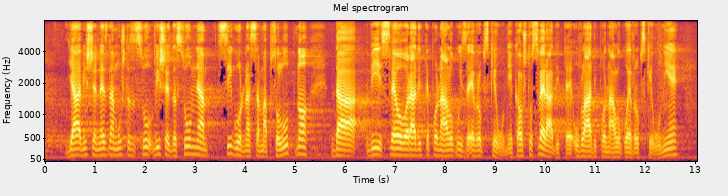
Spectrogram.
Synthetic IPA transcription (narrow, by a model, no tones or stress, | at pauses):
jaːʋiʃene̞znaːmuʃt̪asuʋiʃed̪asuːmɲa | siɡuɾnasamapso̞lˠut̪no̞ | d̪aʋiːsʋe̞o̞ʋo̞ɾaːd̪it̪e̞po̞naːlˠo̞ɡuizeʋɾo̞ːpske̞ṵːnḭje̞kao̞ʃt̪o̞sʋe̞ɾaːd̪it̪e̞ʔṵʋlˠaːd̪ipo̞naːlˠo̞ɡue̞ʋɾo̞ːpske̞ṵːnije̞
